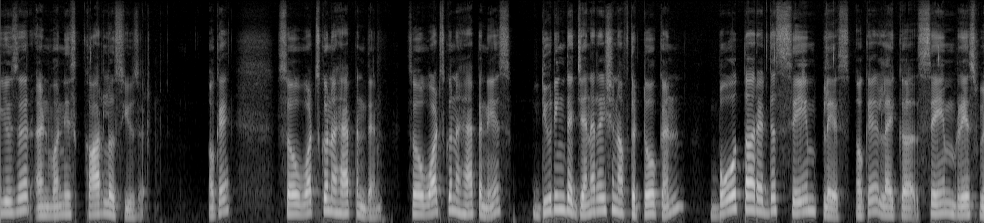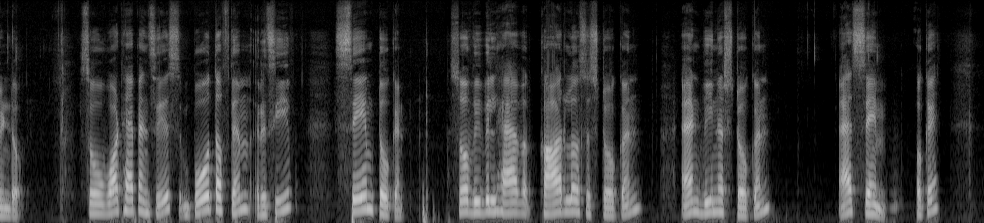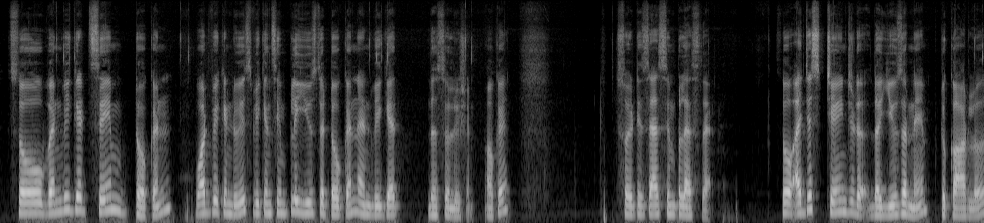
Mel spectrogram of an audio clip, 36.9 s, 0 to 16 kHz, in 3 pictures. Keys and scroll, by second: 17.8-21.0 typing.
